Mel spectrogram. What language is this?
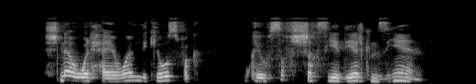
Moroccan Arabic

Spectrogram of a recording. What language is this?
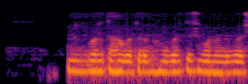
Bangla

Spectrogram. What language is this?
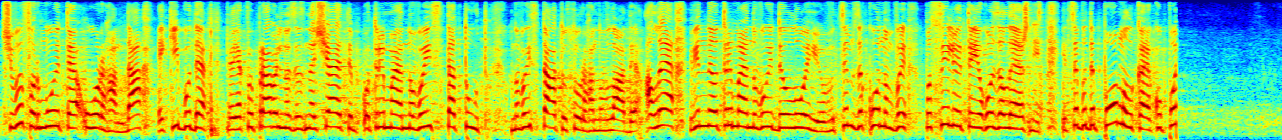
Ukrainian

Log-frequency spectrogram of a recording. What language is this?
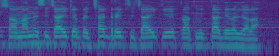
Bhojpuri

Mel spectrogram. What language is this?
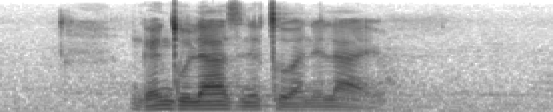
Zulu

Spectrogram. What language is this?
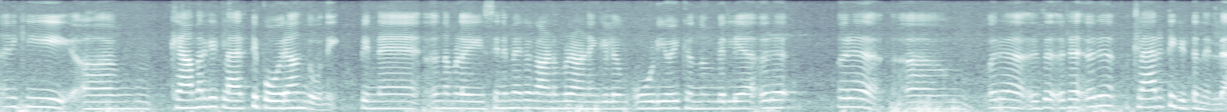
Malayalam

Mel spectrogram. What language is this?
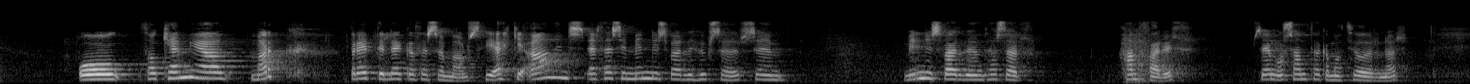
Icelandic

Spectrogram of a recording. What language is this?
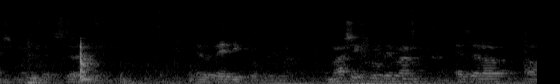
Hungarian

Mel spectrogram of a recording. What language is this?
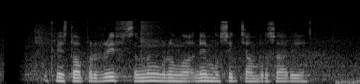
Javanese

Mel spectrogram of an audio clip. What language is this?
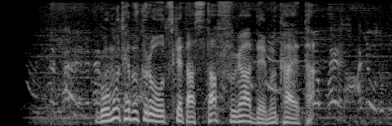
Japanese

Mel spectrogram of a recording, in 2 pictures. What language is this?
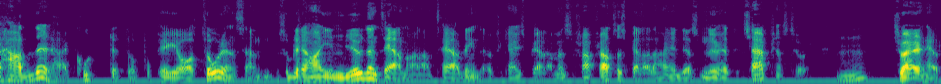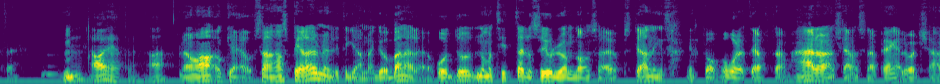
Swedish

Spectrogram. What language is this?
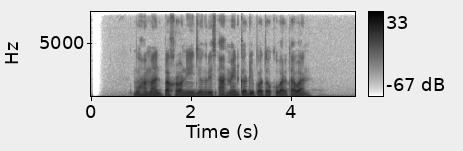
Sundanese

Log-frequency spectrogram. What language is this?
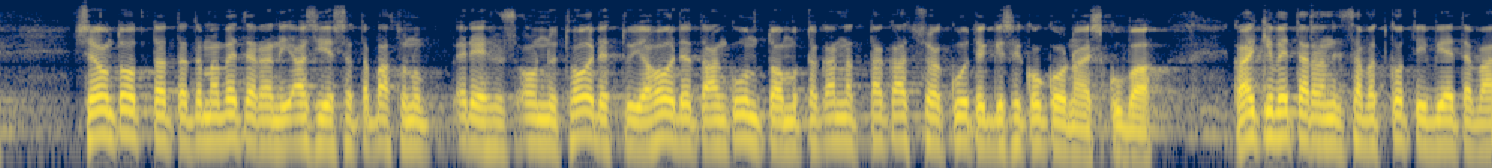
Finnish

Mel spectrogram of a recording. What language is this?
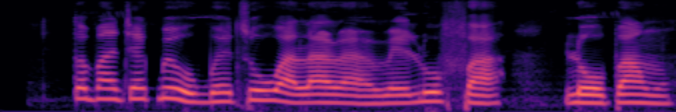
Yoruba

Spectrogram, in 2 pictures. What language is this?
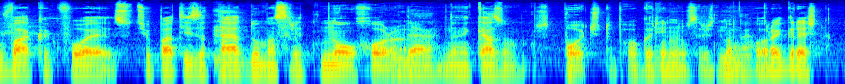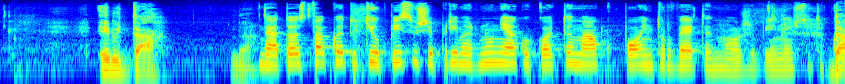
Bulgarian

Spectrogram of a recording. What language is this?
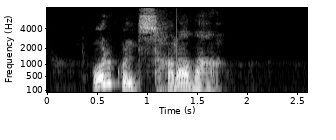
Kabyle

